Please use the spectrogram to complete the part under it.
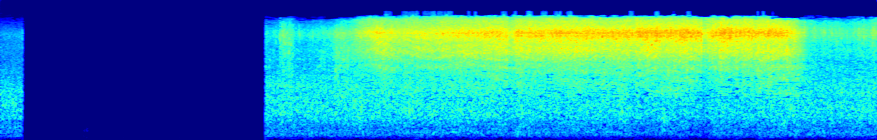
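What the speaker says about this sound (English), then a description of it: "We turn the water on." Water pushed through equipment for injecting into a coal hot spot rushes on after a few seconds of silence, a loud steady hiss that swells and holds before easing slightly near the end.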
